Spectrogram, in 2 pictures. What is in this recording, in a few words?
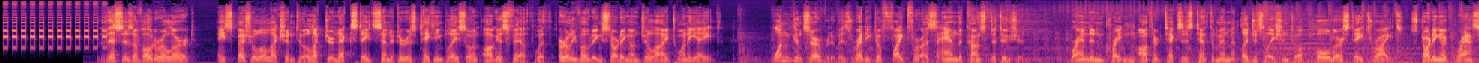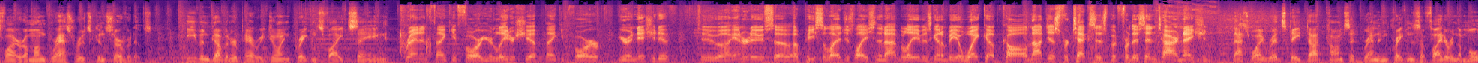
radio spot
